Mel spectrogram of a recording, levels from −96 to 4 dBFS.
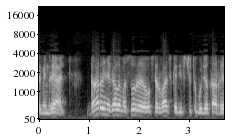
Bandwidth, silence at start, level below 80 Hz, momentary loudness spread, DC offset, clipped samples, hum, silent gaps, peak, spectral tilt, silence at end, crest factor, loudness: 4.7 kHz; 0 s; -64 dBFS; 7 LU; under 0.1%; under 0.1%; none; none; -8 dBFS; -7 dB/octave; 0 s; 12 dB; -20 LUFS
